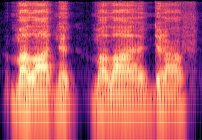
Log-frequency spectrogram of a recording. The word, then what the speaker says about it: Mlodinow: I can give you other ones as well, but the book is called Subliminal by Leonard Mlodinow, is the way you pronounce that.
